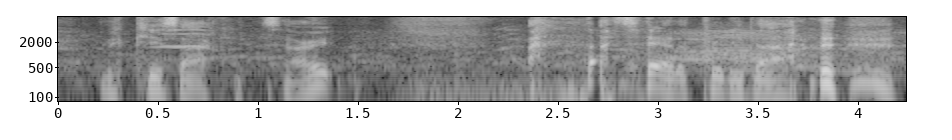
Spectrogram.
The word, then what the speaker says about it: Mckisak: The first wheel look and it might taken by Paige Mckisak. How you say it? Mkisak. Mkisak.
